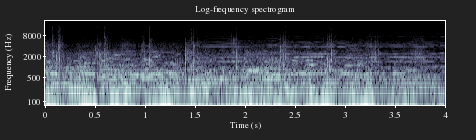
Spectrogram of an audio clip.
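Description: Live music from musicians playing for a crowd: sustained reedy tones over a steady beat of about three hits a second, with the crowd clapping along.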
